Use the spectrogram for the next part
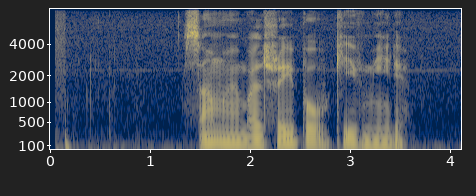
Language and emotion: Russian, sad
